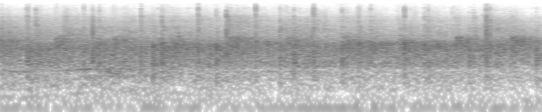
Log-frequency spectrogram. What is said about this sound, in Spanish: Y el que lo crea, denle un fuerte aplauso a mi Rey con el corazón.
